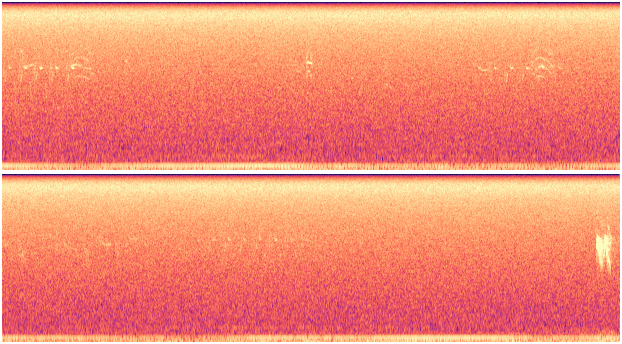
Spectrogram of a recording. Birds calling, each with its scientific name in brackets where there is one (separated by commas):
Eurasian Skylark (Alauda arvensis), Hawaii Amakihi (Chlorodrepanis virens)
